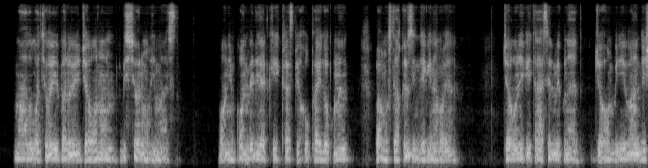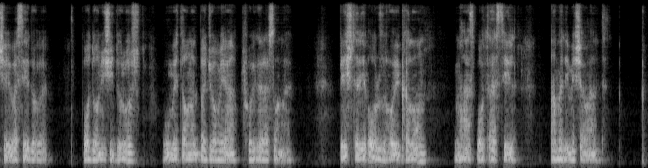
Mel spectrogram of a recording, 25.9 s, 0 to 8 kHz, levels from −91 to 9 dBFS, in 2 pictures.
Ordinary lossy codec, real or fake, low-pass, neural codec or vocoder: Opus, 64 kbps; fake; 7.2 kHz; vocoder, 22.05 kHz, 80 mel bands, HiFi-GAN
